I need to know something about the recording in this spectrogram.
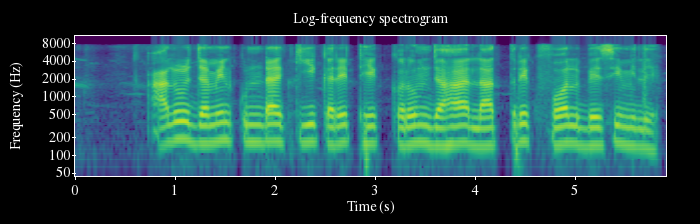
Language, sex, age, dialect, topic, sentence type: Magahi, male, 18-24, Northeastern/Surjapuri, agriculture, question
